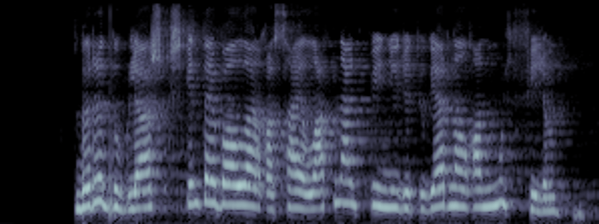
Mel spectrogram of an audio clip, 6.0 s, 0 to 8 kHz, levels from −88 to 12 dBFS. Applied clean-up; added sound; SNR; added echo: none; none; none; reverberation time 1.3 s.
